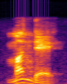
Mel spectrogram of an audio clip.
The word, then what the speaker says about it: Monday: Notice Monday. Notice how that's pronounced. What's going on with day? Monday, Tuesday, Wednesday, Thursday. What's going on there, Minor? Is it unstressed, or is it in fact? It is unstressed.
